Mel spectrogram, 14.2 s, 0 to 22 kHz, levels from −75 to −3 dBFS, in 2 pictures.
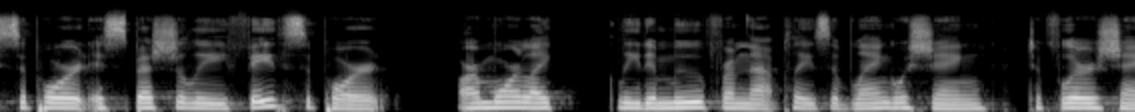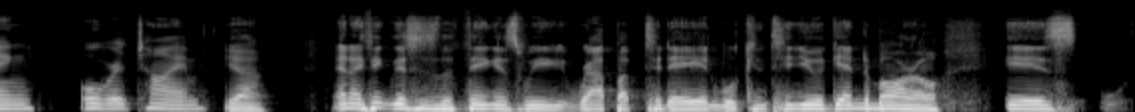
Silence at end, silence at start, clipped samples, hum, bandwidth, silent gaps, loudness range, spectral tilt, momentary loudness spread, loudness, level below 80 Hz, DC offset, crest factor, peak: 0.1 s; 0 s; under 0.1%; none; 13 kHz; 2.58-2.85 s, 3.66-3.80 s, 7.48-7.59 s; 3 LU; -6.5 dB/octave; 9 LU; -20 LUFS; -50 dBFS; under 0.1%; 12 dB; -6 dBFS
